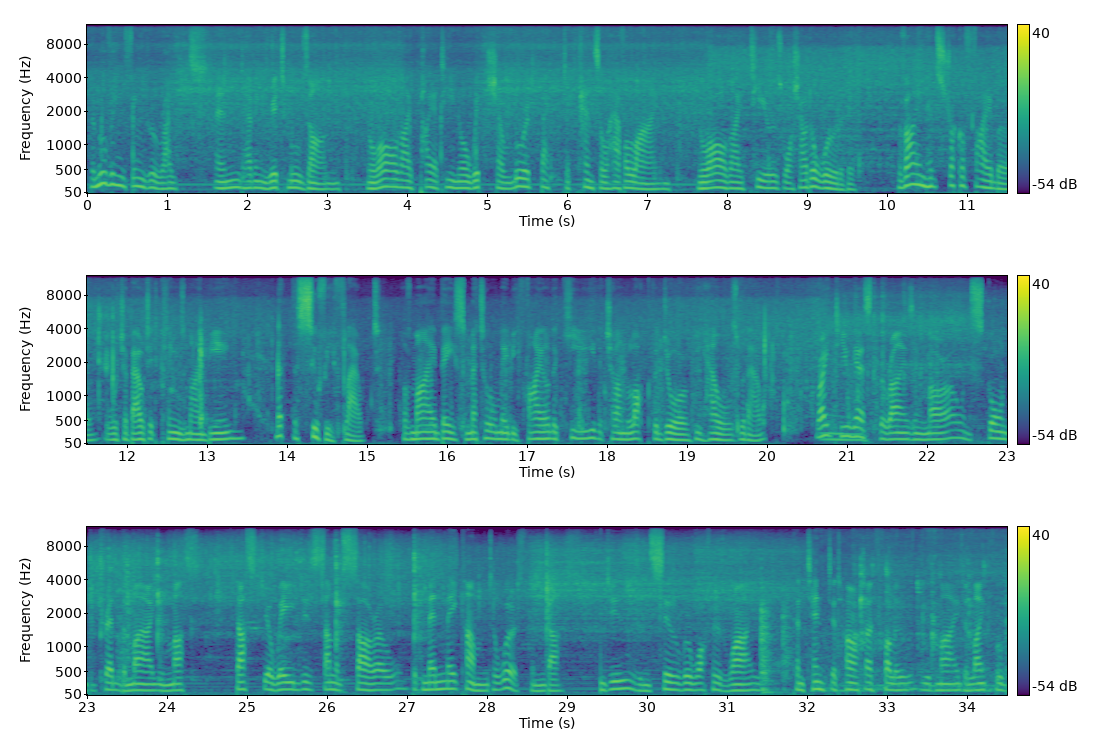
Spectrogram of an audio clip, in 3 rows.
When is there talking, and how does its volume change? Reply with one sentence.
The talking can be heard from 0.1 to 34.4 s, at a steady volume.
